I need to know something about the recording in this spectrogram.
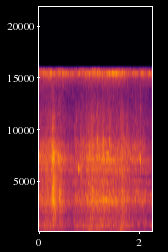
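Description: Train running past close by: a steady rolling noise of wheels on rail, with a sharp click about a quarter second in and a faint high wheel squeal in the second half.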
